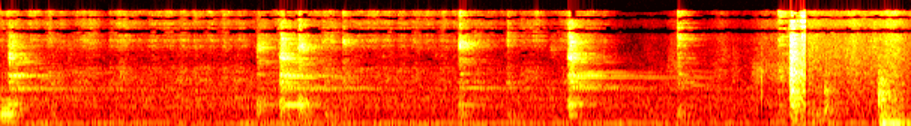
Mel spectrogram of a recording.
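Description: A few light kitchen clinks and taps, about four spread over the seconds, from a pastry brush and dishes being handled while egg yolk is brushed onto puff-pastry sausage rolls, over a low steady room hum.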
